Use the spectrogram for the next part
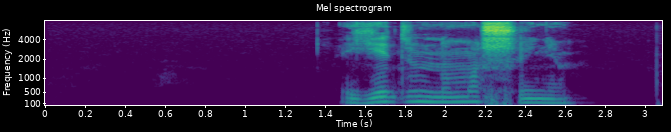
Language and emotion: Russian, neutral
